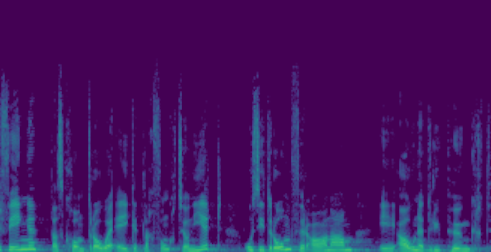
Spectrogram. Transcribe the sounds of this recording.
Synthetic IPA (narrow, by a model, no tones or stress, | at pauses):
ɾfɪŋːəd̥ɑskʰɔntɾɔlːəʔɛɪɡ̥əntləχfʊŋkt͡sjɔniːəɾt | ʔusidɾʊmfʏɾʔɑːnɑːmɪʔɑlnəd̥ɾyːpʰɵŋkχt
